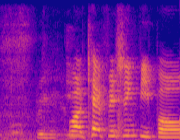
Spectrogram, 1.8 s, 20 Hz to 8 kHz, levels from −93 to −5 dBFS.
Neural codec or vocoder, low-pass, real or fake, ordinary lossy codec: none; none; real; none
